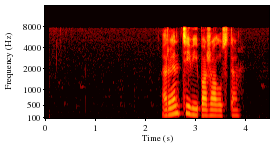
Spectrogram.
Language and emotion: Russian, neutral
